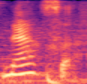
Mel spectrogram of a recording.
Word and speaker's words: NASA: Why do I always mispronounce it that way? It's NASA.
